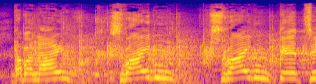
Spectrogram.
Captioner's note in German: Beifall DIE LINKE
